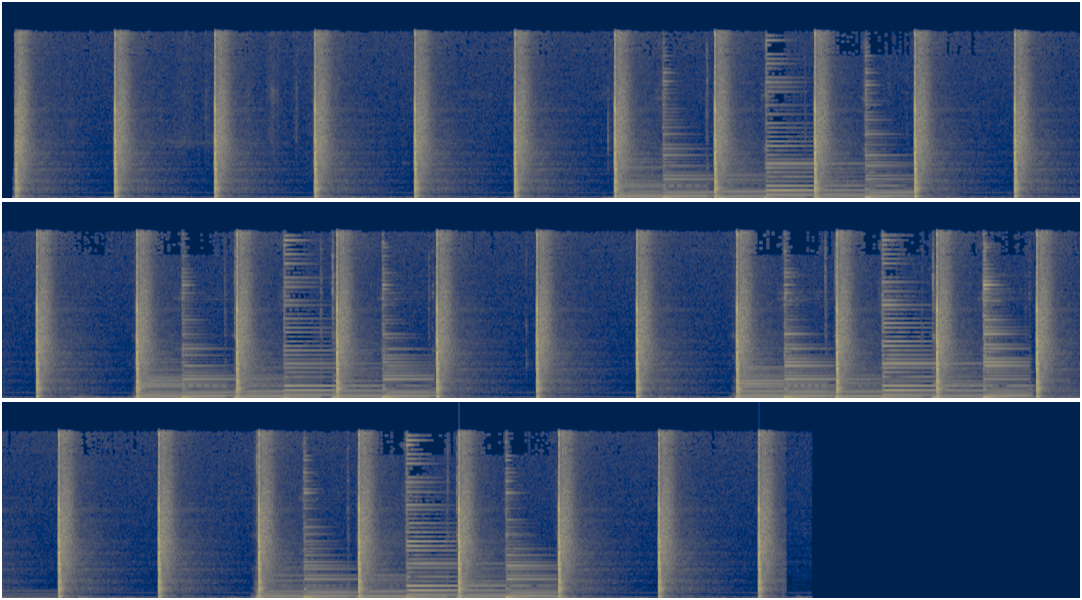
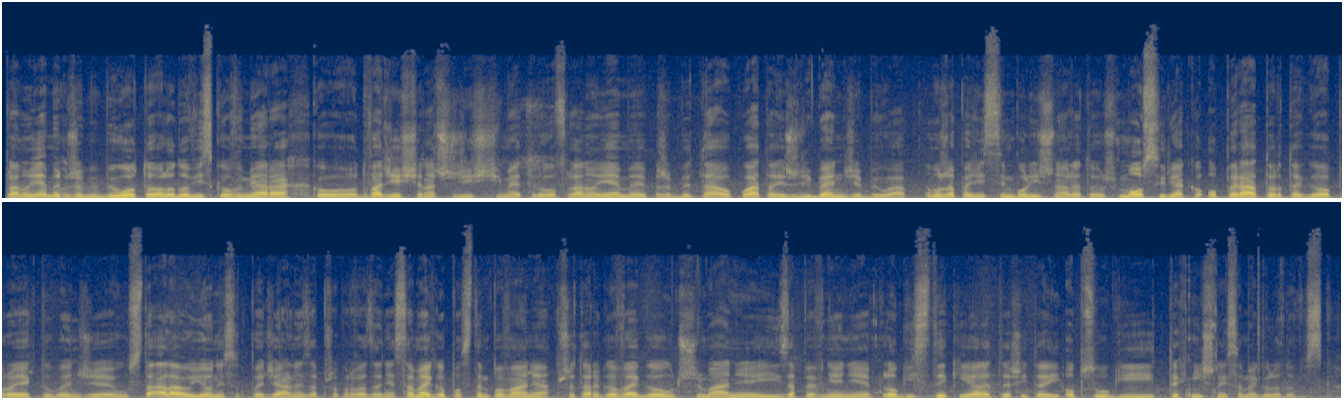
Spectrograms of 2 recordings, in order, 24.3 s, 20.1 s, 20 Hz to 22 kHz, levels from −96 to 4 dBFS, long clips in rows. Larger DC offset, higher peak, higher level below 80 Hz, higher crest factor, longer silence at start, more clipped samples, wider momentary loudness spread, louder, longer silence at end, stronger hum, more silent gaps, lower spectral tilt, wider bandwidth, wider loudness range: second, under 0.1% vs 0.2%; about the same, 0 dBFS vs -2 dBFS; second, -62 dBFS vs -48 dBFS; first, 30 dB vs 20 dB; about the same, 0.1 s vs 0.05 s; neither; first, 13 LU vs 8 LU; second, -26 LUFS vs -21 LUFS; first, 2.25 s vs 0 s; neither; neither; second, -0.5 dB/octave vs -6 dB/octave; about the same, 19.5 kHz vs 18 kHz; second, 0 LU vs 3 LU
